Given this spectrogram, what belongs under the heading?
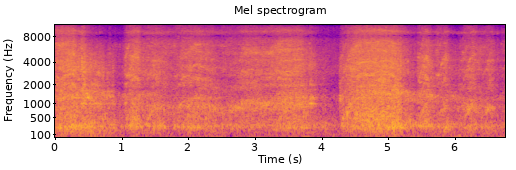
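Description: Scorched RC Mojave RC car fitted with inner fender liners driving over leaves, dirt and sand in a backyard, a continuous buzzing motor and tire rumble that dips briefly then surges again, fairly close, with no talking.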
